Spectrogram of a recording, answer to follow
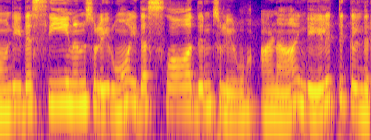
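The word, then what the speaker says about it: صاد: இன்னொரு மிஸ்டேக் என்ன பண்ணுவாங்கன்னா ஸ்வாது சவாதுன்னு ஓதுவாங்க. சவாது கிடையாது. இது வந்து சா சாது சாதுஃத்ஹா அலிப் சுகூன் சாதாலுக்கு சுக்குூன் கொடுத்து என்ன பண்ணனும்?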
